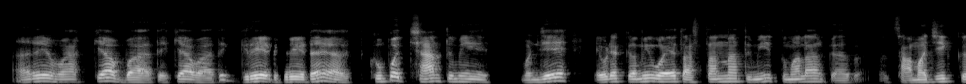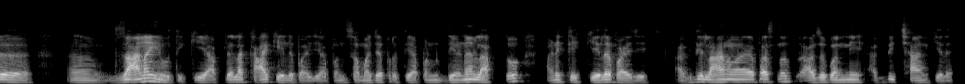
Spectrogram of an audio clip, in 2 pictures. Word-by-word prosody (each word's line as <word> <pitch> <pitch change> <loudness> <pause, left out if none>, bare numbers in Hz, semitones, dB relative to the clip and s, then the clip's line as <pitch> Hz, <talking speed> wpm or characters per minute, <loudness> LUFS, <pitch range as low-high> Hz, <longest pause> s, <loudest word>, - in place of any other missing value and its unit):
अरे 135 +7 +2
वाह! 120 -3 -2 0.2
क्या 155 +1 +5
बात 105 -6 0
है! 100 - -4
क्या 125 +1 +2
बात 105 - -2
है! - - -1 0.2
ग्रेट, 140 +4 +6
ग्रेट 120 -1 +4
हं! 105 -3 +3 0.2
खूपच 135 +6 +1
छान 140 +2 +3
तुम्ही 130 -5 -2 0.4
म्हणजे 110 +8 +3 0.4
एवढ्या 120 +5 +4
कमी 130 +2 +3
वयात 135 -2 +6
असताना 125 +5 0
तुम्ही 120 +5 -2
तुम्हाला 125 +4 0
अ, 100 -7 -8 0.5
सामाजिक 110 +8 -1
अ, - - +7 0.7
अ, - - -9 0.5
जाणही 125 +6 +6
होती 100 -4 -4
की 105 0 -1
आपल्याला 110 +3 -2
काय 115 - 0
केलं 100 -3 -1
पाहिजे, 90 +1 -7
आपण 90 +1 -12
समाजाप्रती 95 +2 -5
आपण 100 0 -7
देणं 105 +4 0
लागतो 115 +7 -1 0.2
आणि 105 +2 -4
ते 105 - -2
केलं 110 +2 +4
पाहिजे. 95 -2 -2 0.3
अगदी 120 +4 -3
लहान 115 +1 +2
वयापासनंच 115 +3 -1
आजोबांनी 110 +2 -1
अगदी 100 +6 -9
छान 95 -1 -4
केलं - - -7
115 Hz, 150 wpm, -22 LUFS, 105-130 Hz, 0.7 s, अ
